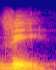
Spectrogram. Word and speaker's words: vie: Victory, valiant, virtuous, lots of good V words. But then she found this little three-letter word, V-I-E, pronounced V, which in French means life.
